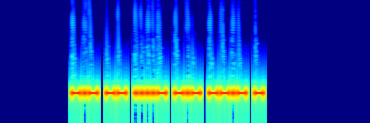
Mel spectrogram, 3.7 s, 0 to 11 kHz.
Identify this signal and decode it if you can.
Morse code, heard as a keyed tone, about 38 wpm, 700 Hz. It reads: KM4KQT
